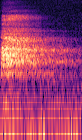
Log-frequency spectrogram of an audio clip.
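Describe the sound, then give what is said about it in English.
A single slow, airy breath out through the mouth during a guided collective breathing moment, soft and breathy like a sigh, fading gradually over nearly two seconds with no talk. “let's take a collective breath together in through the nose and out through the mouth”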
